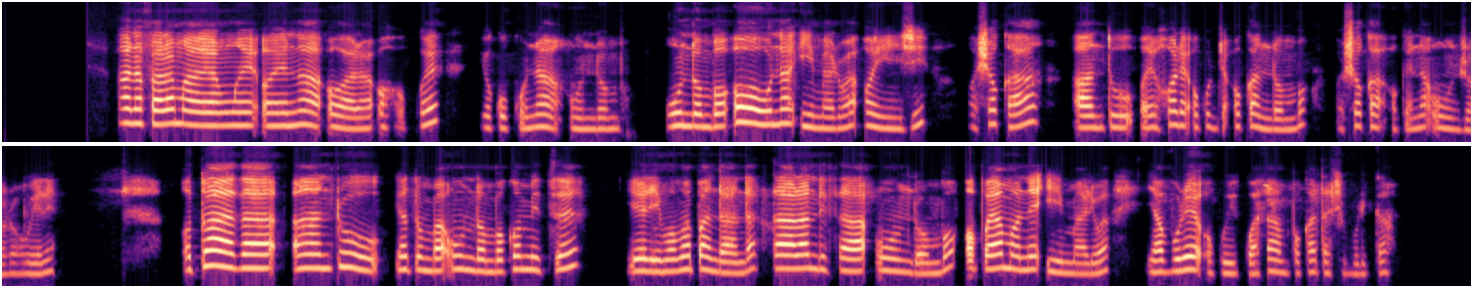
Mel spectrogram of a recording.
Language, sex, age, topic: Oshiwambo, female, 18-24, agriculture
